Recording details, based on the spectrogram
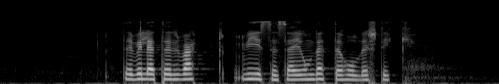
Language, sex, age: Norwegian, female, 25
